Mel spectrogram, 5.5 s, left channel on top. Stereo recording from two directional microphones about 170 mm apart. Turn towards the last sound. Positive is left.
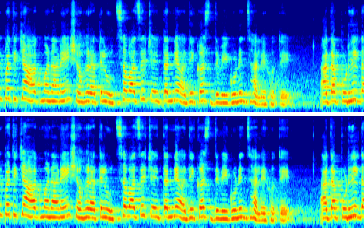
turn(degrees=-15)  # may be behind; listen again after turning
